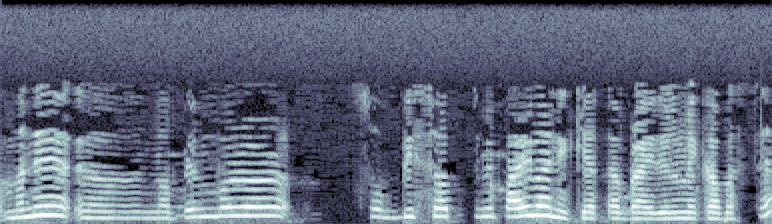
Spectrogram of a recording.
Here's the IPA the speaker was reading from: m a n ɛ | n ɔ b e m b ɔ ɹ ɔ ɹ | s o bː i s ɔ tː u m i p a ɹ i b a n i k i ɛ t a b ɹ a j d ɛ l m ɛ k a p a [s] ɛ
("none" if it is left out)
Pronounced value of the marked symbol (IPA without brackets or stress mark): s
